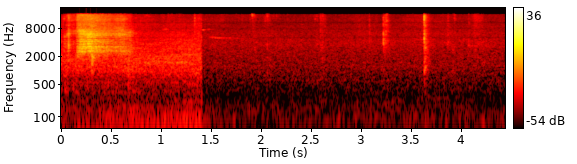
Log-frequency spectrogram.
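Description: Handling noise as an electric-scooter charger and its cable are picked up and the plug is connected: a short scraping rustle, a low rumble that cuts off suddenly about a second and a half in, then a couple of faint clicks.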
